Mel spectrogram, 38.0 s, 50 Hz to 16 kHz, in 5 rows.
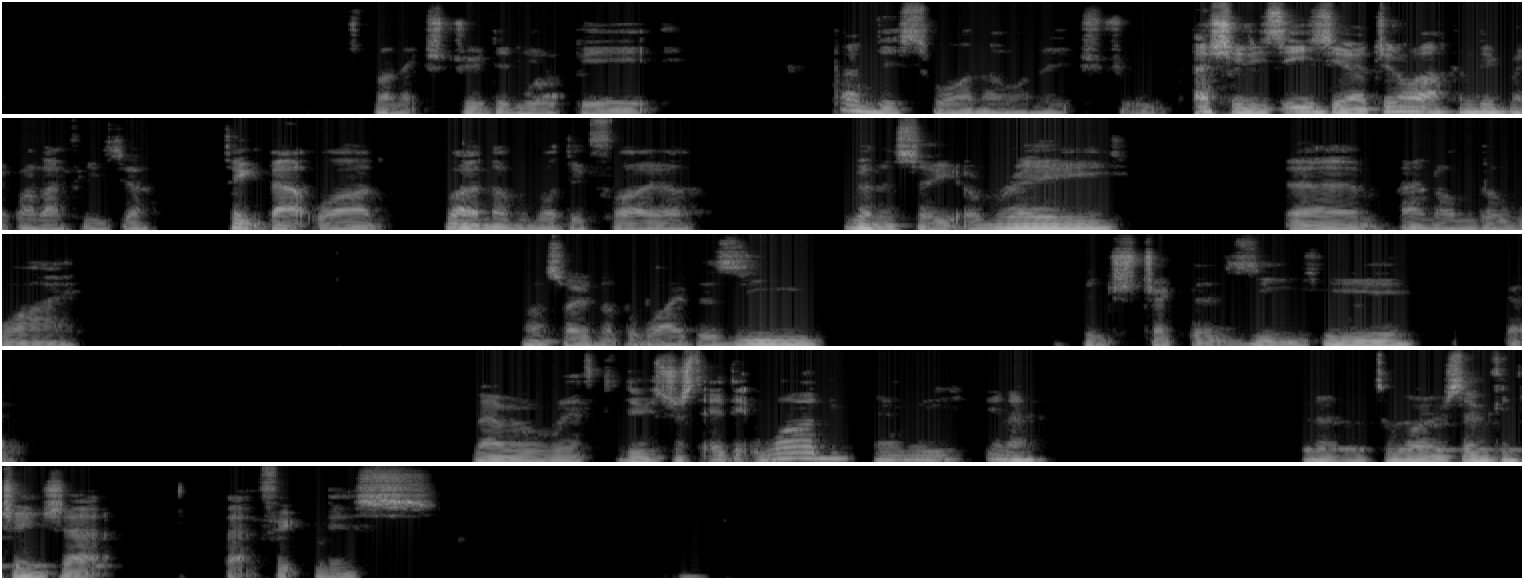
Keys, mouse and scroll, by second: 0.8 click, 2.0-3.3 drag, 4.3 click, 6.6 click, 7.0 Delete, 7.3 click, 7.6 Delete, 7.9 click, 9.6 click, 10.3 click, 11.4-12.7 drag, 13.8 click, 14.6 click, 15.7-16.8 drag, 17.5 click, 18.6 click, 20.3-22.2 drag, 23.2 click, 24.7 click, 25.3 middle click, 26.2 click, 27.5 click, 30.5-32.7 ctrl+drag, 33.1-35.9 drag, 36.6 click, 37.1-38.0 scroll down 4.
